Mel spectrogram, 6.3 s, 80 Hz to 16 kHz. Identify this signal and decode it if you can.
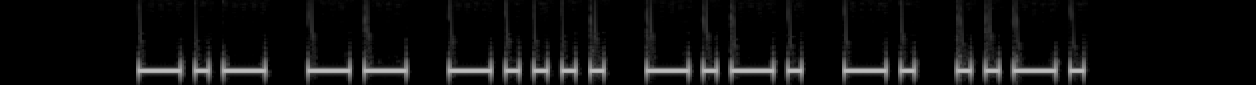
Morse code, heard as a keyed tone, about 17 wpm, 700 Hz. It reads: KM6CNF
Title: USA Call Signs - 6 Characters - Repeated 2x - 17wpm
